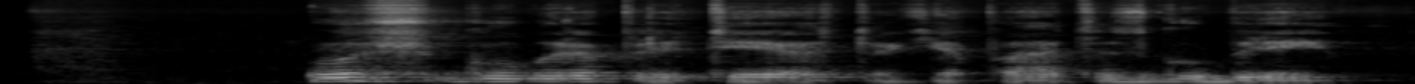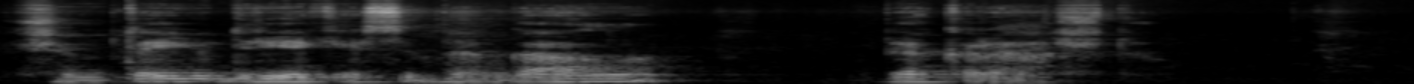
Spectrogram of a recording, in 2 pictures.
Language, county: Lithuanian, Panevėžys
